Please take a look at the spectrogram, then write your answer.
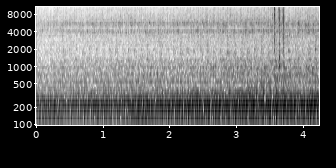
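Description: A car engine keeps running steadily after the key is turned off, caused by alternator backfeed, giving a loud, even idle hum close by with no voices.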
